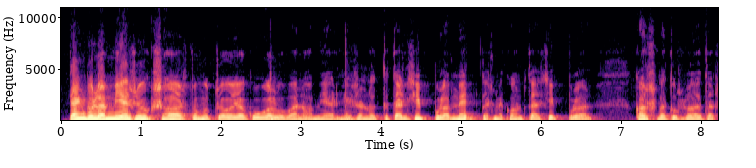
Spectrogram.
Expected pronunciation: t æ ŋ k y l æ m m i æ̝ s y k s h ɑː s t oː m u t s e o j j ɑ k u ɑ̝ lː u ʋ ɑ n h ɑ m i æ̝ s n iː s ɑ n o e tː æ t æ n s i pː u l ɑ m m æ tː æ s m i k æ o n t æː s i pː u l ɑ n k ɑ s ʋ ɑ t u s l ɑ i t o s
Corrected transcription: t æ ŋ k y l æ m m i æ̝ s y k s h ɑː s t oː m u t s e o j j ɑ k u ɑ̝ lː u ʋ ɑ n h ɑ m i æ̝ s n iː s ɑ n o e tː æ t æ n s i pː u l ɑ m m e tː æ s m i k æ o n t æː s i pː u l ɑ n k ɑ s ʋ ɑ t u s l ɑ i t o s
